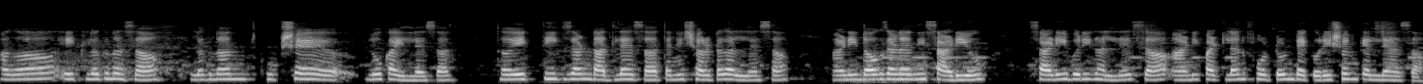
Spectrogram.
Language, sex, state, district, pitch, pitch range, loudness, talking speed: Konkani, female, Goa, North and South Goa, 230 Hz, 215-245 Hz, -17 LUFS, 145 wpm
